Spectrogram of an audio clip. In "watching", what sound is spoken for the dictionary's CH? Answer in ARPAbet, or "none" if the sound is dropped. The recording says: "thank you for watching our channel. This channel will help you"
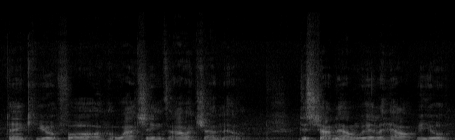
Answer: CH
